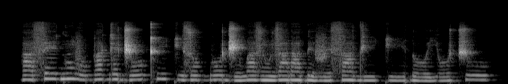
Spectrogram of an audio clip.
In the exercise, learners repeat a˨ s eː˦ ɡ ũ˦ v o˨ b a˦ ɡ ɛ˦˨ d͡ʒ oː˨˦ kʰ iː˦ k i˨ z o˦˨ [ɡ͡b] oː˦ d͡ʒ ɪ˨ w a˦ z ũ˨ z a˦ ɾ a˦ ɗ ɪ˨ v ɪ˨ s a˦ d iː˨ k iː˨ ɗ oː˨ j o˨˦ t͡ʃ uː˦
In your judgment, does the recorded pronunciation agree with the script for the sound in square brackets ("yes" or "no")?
yes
